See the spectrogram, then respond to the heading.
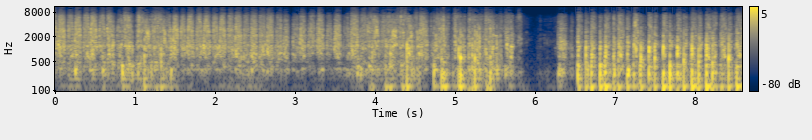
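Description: Fingertips and short nails quickly scratch and rub the front label of a medium, hollow white plastic CeraVe lotion bottle with a green pump, held upright. The result is a dense, fast, bright crackling scratch with a hollow low body that runs steadily, stops for a brief silence near the six-second mark, then resumes with sharper, punchier strokes.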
